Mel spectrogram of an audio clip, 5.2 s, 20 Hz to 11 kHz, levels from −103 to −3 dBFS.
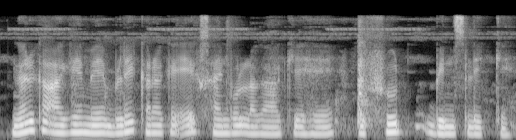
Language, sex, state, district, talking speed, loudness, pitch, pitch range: Hindi, male, Arunachal Pradesh, Lower Dibang Valley, 195 wpm, -19 LUFS, 135 Hz, 125-140 Hz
